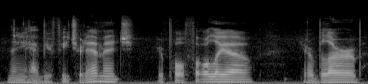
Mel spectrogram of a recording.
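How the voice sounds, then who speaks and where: Bright-voiced man giving a casual software tutorial. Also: lowish voice, steady tone, moderate pace, a little hiss or hum. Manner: informal, hesitant, step-by-step explaining. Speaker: instructor.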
